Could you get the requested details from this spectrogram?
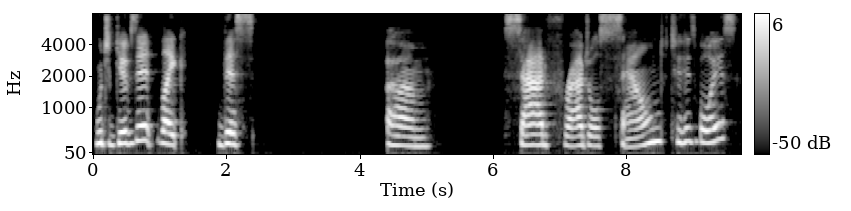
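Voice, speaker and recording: Slow, halting woman reacting to music. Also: a little high. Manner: searching for words, halting with many fillers. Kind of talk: casual reaction commentary.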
